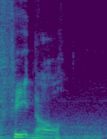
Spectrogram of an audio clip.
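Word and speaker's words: phenol: is fol it's it's it's actually called fol that's that's actually how you pronounce it and so we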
